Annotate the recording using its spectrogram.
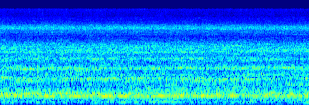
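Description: Handheld hair dryer running steadily, a continuous rush of air with a faint steady motor whine, as it is played over short hair.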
